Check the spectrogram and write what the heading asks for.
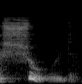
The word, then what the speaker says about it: should: Donc, n'oubliez pas, on ne prononce pas le L. On a could ici. On a would ici. On a should.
